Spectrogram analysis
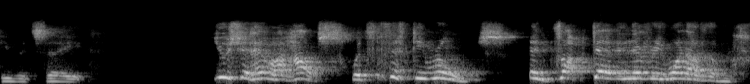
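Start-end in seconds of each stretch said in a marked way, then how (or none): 2.1-7.3 very loud, high, shrill put-on Brooklyn accent. Recalling a man's favorite insults, quoting him in a put-on Brooklyn accent. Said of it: "he had a really, you know, Brooklyn accent".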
